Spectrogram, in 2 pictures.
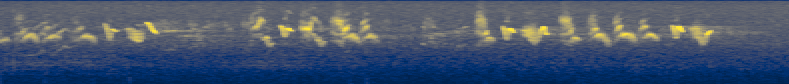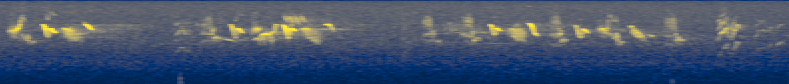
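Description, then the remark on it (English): Bursts of bright, scratchy bird song and chirping calls repeat in quick phrases with brief pauses, a mountain wheatear, a species living in the Namib Desert and surrounding grasslands, singing clearly with no one talking. “The mountain weed eater, for example, lives in the Namib Desert and the surrounding grasslands.”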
